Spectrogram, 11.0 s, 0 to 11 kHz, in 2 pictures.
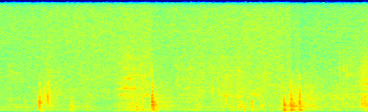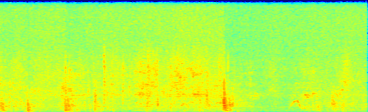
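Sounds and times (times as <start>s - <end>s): arena crowd noise: 0.0s - 11.0s
single voices calling out: 9.4s - 11.0s.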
